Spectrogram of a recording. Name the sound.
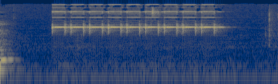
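wireless receiver alert signal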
